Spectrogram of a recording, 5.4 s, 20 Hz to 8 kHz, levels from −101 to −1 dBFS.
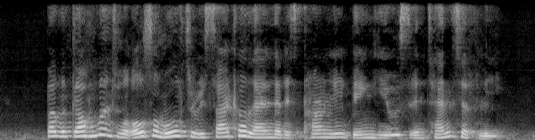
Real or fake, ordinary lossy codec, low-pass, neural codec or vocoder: fake; none; none; codec, 16 kHz, 2 kbps, FreqCodec, larger model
